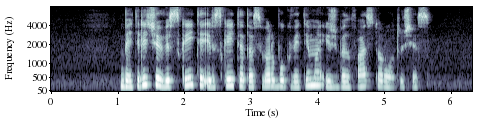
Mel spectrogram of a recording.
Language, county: Lithuanian, Vilnius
